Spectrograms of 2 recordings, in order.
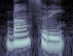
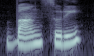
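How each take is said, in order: First: Said in the usual way. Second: बांसुरी with full n, "baan-suri", rising; wrong pronunciation. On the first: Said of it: "शुद्ध". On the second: Shown as a demonstration. Teacher showing a common error, बांसुरी with full n. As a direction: sound अनुस्वार as n in बांसुरी. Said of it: "अशुद्ध".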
